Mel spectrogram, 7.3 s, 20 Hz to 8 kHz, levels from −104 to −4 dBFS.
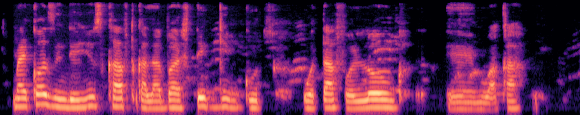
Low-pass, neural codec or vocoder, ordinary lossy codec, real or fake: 7.2 kHz; none; none; real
